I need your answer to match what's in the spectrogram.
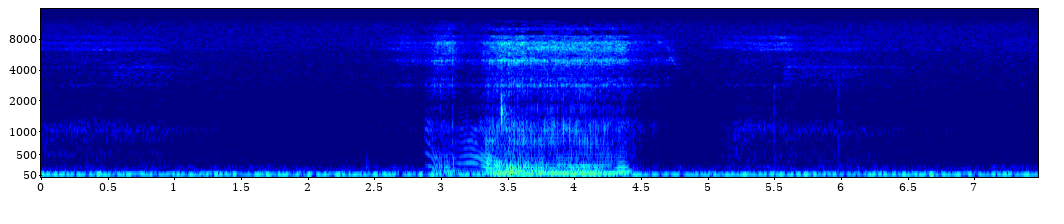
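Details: A single rattling, snorting snore of about one and a half seconds over a steady low hum, recorded during a live stream while the snorer was sick: snoring.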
